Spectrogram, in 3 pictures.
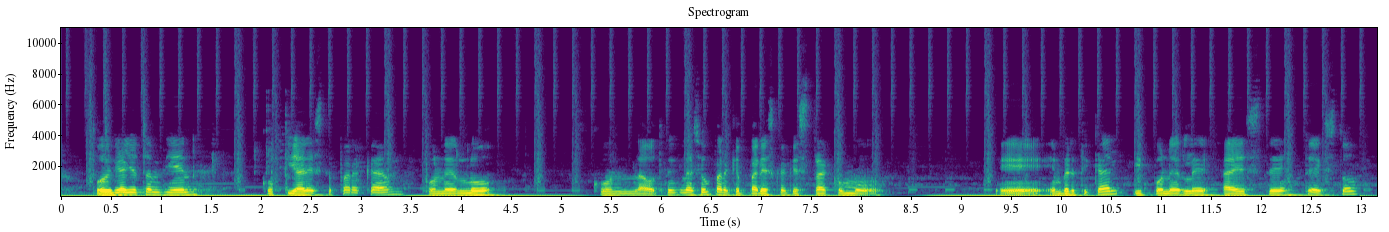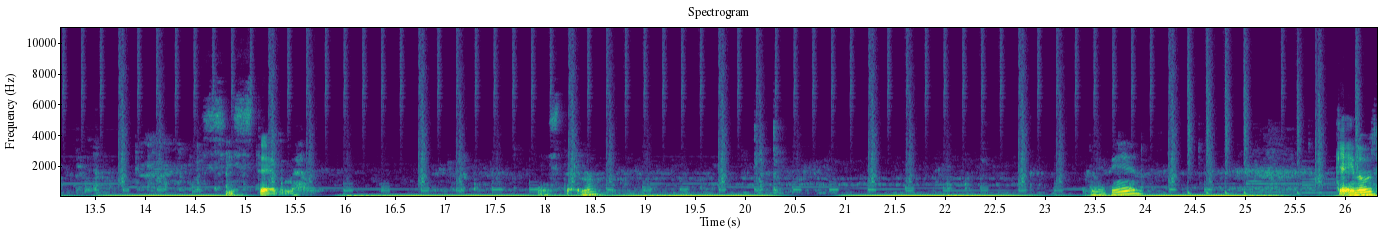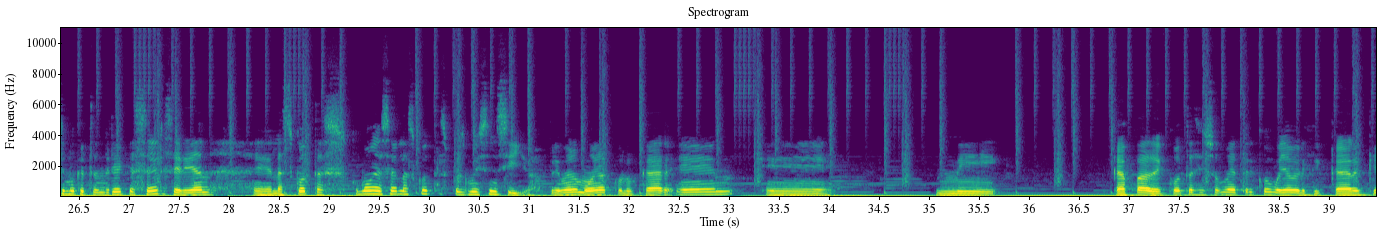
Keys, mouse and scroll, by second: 0.3 click, 1.5 c, 1.9 o, 2.1 space, 2.2 click, 3.1 click, 3.3 Escape, 3.6 click, 4.8 click, 5.7 click, 6.7 middle click, 8.3 scroll down 1, 9.8 scroll up 1, 10.3 click, 10.5 click, 10.9 click, 11.0 click, 11.6 click, 11.7 click, 12.7 click, 13.9 c, 14.6 r, 15.0 a, 16.7 click, 17.0 Escape, 17.3 scroll down 1, 18.5 middle click, 18.9 click, 19.1 click, 20.0 m, 20.2 space, 20.4 click, 21.4 click, 21.7 scroll down 2, 21.9 Escape, 22.4 middle click, 24.0 scroll down 2, 24.5 middle click, 25.3 scroll down 2, 25.6 middle click, 26.9 scroll up 2, 29.9 Escape, 31.1 click, 33.1 click, 33.8 Escape, 34.9 click, 36.4 click, 37.1 scroll down 2, 38.2 click, 38.4 click, 38.7 middle click.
